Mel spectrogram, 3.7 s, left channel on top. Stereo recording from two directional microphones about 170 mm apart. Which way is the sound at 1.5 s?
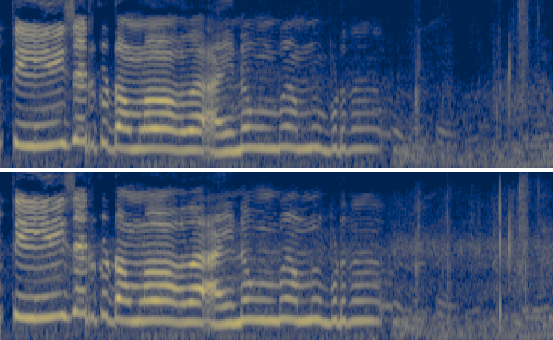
20° right (ahead or behind).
